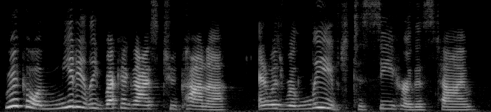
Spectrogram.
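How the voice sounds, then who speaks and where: A woman narrating a children's story as a read-aloud host, expressive, dramatic and clearly phrased. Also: sits high, normal speed.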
